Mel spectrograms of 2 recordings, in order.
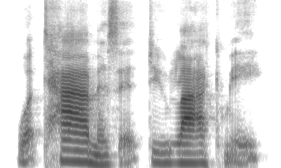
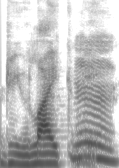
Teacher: the quintessential pronunciation feature of Southern American English which is this a for I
